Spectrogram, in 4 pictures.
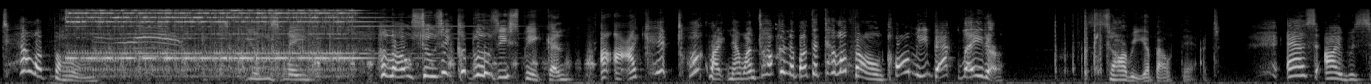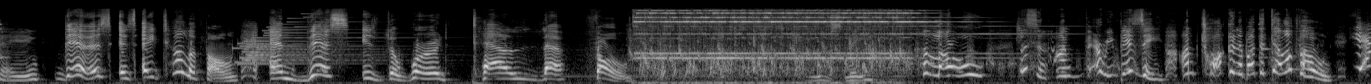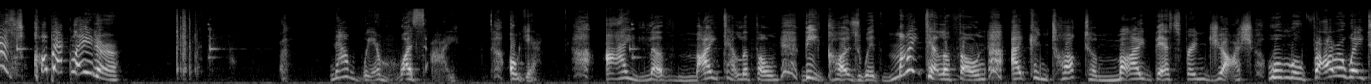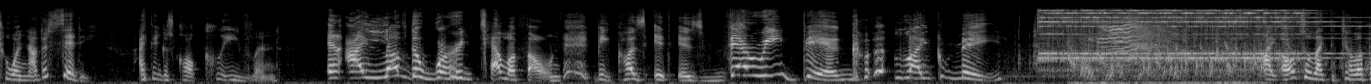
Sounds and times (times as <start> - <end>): Speech: 0.0 - 1.0, 3.8 - 10.1, 10.9 - 12.2, 12.8 - 20.0, 21.8 - 28.7, 30.7 - 51.2, 53.8 - 54.8
Telephone bell ringing: 0.6 - 5.4, 16.1 - 18.3, 20.0 - 24.7, 51.4 - 54.8.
